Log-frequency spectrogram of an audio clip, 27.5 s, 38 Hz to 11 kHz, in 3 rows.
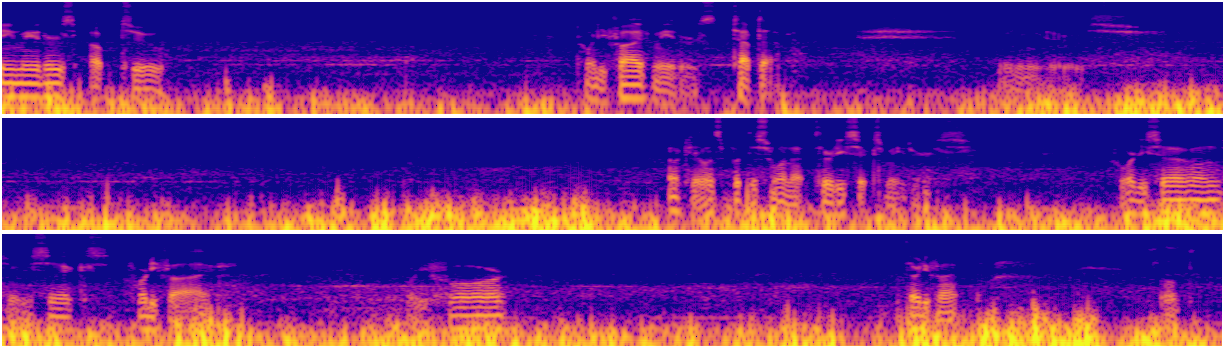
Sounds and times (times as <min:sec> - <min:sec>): Speech: 0:00.0 - 0:01.3, 0:04.3 - 0:06.8, 0:07.5 - 0:08.7, 0:14.2 - 0:16.6, 0:17.5 - 0:20.2, 0:21.4 - 0:22.2, 0:25.0 - 0:25.7, 0:26.9 - 0:27.4.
